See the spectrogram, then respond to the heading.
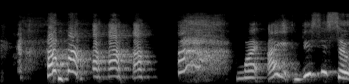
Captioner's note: laughing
